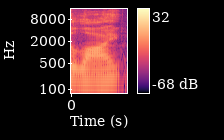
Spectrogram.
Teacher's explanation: continue say the word lie and note how the tongue touches it touches near the center of the alveolar ridge belong the initial consonant and note how despite the closure formed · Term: clear l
